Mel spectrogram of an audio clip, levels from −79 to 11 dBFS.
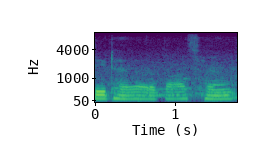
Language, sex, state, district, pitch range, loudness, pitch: Chhattisgarhi, male, Chhattisgarh, Rajnandgaon, 110-115 Hz, -17 LUFS, 110 Hz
